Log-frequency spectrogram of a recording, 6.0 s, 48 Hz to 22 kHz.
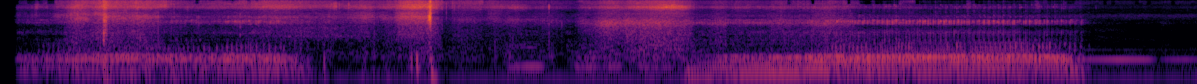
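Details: Snoring recorded at 2:38 am: loud, rough, rumbling breaths with a rattling quality on each inhalation; heavy snoring like a bear.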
